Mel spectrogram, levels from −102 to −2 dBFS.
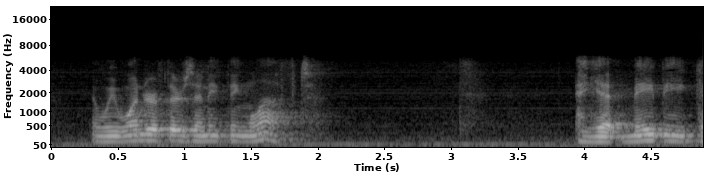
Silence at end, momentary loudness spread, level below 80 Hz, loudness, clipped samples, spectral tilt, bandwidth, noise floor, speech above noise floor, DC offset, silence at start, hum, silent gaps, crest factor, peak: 0 s; 16 LU; -68 dBFS; -42 LUFS; under 0.1%; -6 dB/octave; 6 kHz; -69 dBFS; 28 dB; under 0.1%; 0.3 s; none; none; 20 dB; -26 dBFS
